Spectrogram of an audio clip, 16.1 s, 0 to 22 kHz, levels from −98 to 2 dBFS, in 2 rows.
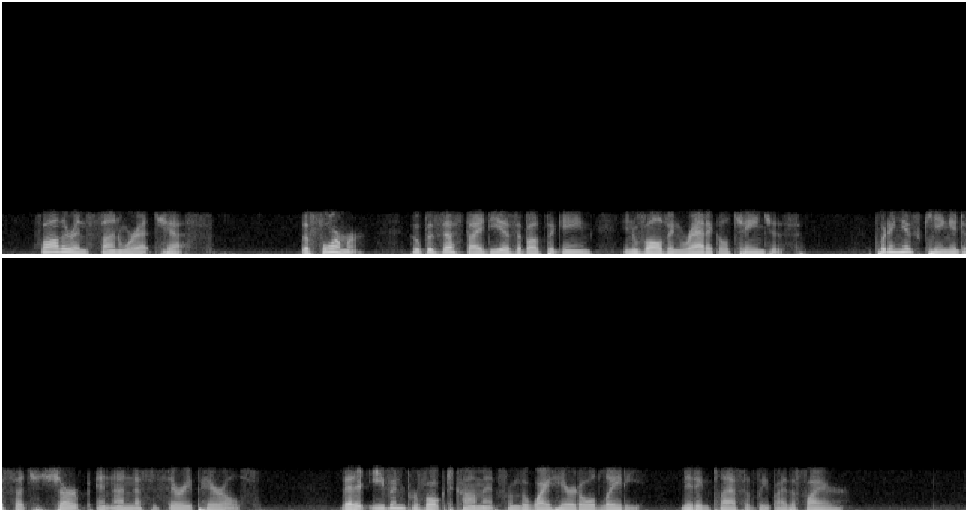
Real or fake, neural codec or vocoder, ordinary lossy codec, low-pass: real; none; Opus, 16 kbps; 3.6 kHz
